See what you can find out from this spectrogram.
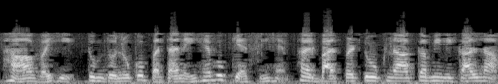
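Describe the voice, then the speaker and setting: A woman voicing an older mother-in-law in a family story, measured and advising in manner. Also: low-pitched, fairly bright tone, dull audio, a little hiss or hum, pitched below the performer's own voice. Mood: cautioning. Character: older mother-in-law, cautious, matter-of-fact household elder.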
